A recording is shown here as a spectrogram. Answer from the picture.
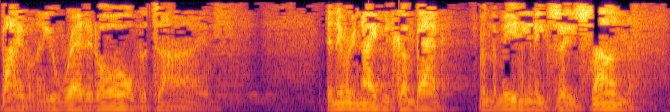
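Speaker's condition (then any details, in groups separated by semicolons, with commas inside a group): Total laryngectomy, complete laryngectomy, voice prosthesis; no pain speaking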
